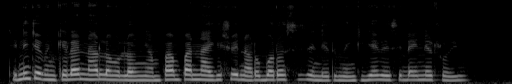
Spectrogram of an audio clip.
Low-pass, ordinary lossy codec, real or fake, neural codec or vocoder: none; none; real; none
